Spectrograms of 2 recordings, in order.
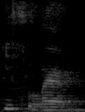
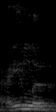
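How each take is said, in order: First: The s sound is clearly pronounced in the word. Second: The s sound is silent in the word. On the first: The speaker calls it wrong. "mereka itu membacanya Island dan terdapat pelafalan yang berbeda" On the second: The speaker calls it right. "sebenarnya itu dibaca island"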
